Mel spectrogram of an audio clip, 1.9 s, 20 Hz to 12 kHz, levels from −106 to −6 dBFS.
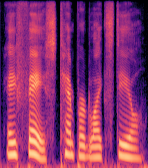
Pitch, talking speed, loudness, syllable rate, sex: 180 Hz, 160 wpm, -20 LUFS, 4.2 syllables/s, female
